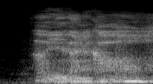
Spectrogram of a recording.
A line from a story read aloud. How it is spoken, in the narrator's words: I whispered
